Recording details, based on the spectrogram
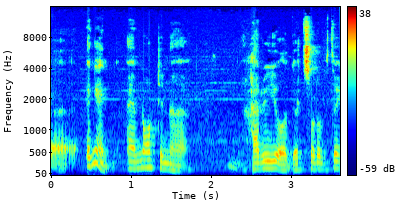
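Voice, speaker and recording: A man speaks with an Indian accent. Music plays in the background. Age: 70s. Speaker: online course instructor. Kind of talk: course introduction talk. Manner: halting, many fillers.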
